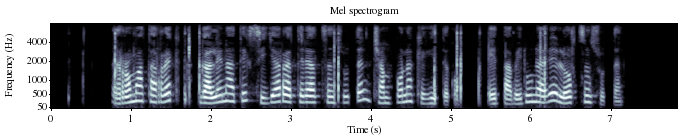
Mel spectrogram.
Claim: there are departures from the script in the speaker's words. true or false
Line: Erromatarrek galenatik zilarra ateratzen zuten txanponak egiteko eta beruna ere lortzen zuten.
false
